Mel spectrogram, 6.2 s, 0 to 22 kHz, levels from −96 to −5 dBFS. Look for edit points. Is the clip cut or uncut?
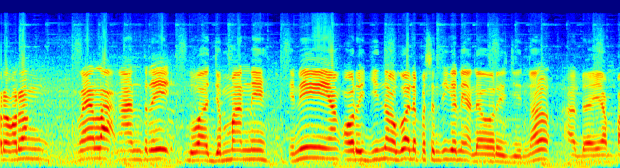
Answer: uncut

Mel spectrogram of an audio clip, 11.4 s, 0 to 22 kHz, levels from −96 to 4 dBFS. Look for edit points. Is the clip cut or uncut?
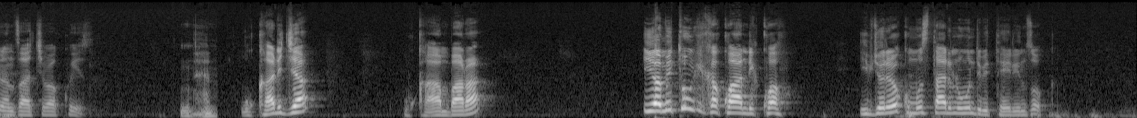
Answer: cut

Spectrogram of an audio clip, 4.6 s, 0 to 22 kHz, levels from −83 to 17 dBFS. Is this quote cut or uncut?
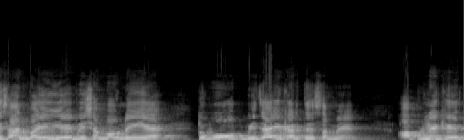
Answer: cut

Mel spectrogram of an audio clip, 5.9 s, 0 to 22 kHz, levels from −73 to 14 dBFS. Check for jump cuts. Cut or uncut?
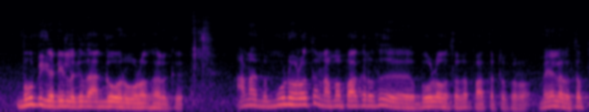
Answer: uncut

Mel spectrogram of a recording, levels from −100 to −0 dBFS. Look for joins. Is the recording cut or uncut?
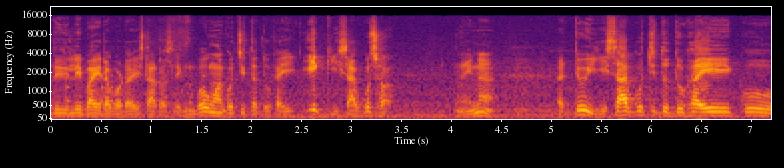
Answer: uncut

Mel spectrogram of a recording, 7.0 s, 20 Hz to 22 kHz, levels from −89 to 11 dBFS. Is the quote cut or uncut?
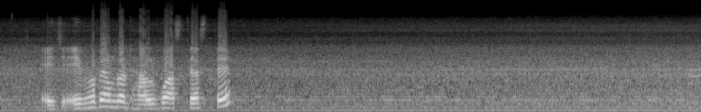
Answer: uncut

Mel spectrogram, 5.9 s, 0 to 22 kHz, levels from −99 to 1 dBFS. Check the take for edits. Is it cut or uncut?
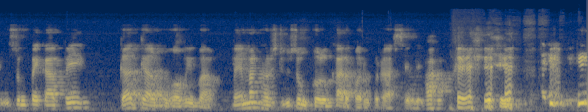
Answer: uncut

